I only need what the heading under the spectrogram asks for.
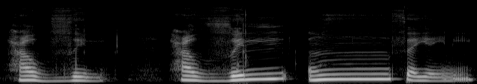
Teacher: ہماری زبان اوپر والے دانت پر لگے اور ٹپ تھوڑی سی باہر ہو اور اندر سے زبان اٹھائیں گے تھوڑی سی ہیوینس لانے کے لیے حظ اور زبان کا ٹپ نہیں یوز کریں گے پورا سامنے کا جو پارٹ ہے وا کے لیے حظ حظ الانثیین ضو کے بعد جو ہے الف، یہ ہے حمزۃ الوصل، تو ضو کو لام سے جوڑیں گے، لام قمریہ.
